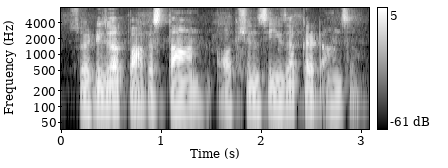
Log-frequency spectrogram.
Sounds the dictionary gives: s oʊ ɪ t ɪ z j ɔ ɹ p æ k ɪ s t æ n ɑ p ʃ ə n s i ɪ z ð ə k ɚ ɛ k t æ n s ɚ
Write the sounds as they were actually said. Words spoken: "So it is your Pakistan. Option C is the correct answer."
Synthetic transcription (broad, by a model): s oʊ ɪ t ɪ z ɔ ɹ p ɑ k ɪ s t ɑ n ɑ p ʃ ə n s i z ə k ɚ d t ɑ n s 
